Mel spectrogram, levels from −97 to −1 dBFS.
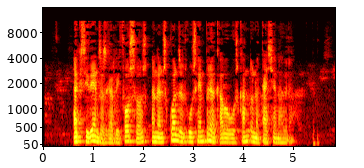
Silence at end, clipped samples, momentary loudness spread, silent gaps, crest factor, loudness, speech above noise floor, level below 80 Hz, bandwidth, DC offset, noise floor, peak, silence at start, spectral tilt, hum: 0.35 s; under 0.1%; 7 LU; none; 22 dB; -24 LUFS; 32 dB; -54 dBFS; 11.5 kHz; under 0.1%; -56 dBFS; -2 dBFS; 0.6 s; -5 dB/octave; none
